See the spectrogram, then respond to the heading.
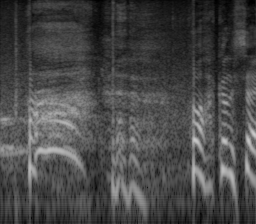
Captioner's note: screams; laughs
